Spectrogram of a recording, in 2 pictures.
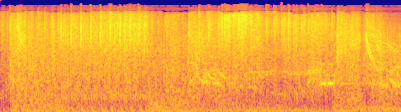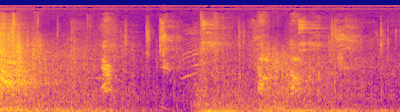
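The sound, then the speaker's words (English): A volley of gunfire aimed at a block of flats as a ceasefire ends: a loud, dense roar of overlapping shots for about four seconds, then a drop before a brief renewed burst. “A volley of gunfire at the flats heralds the end of the ceasefire.”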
